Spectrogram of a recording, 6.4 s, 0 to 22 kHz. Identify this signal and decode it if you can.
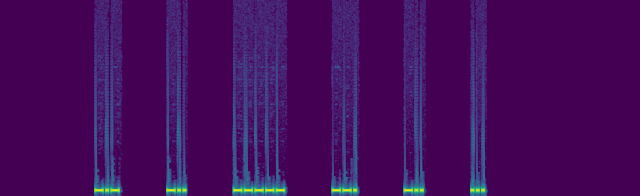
Morse code, heard as a keyed tone, about 46 wpm, spaced as for 15 wpm, 700 Hz. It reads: KD0GDS
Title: USA Call Signs - 6 Characters - 6x Character Spacing - 45wpm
